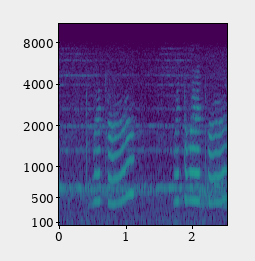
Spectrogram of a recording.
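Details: Tame pet Indian ringneck parakeet imitating a cat's meow, saying "miaoon": two drawn-out, nasal, meow-like calls, each bending upward then down, separated by a short pause.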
